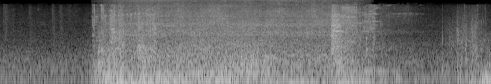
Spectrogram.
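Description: A zipline whirs loudly as a rider slides along a cable.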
